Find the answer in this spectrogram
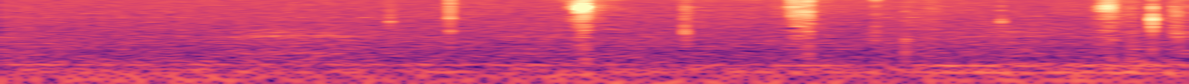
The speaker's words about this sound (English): Okay, so we've got it tied off to the very edge, right down there to the buckle. Now we just take our scissors.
